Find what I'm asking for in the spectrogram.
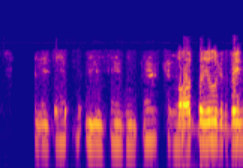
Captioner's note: microphone muffling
